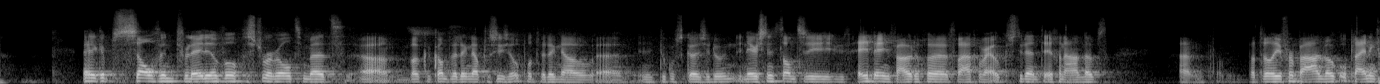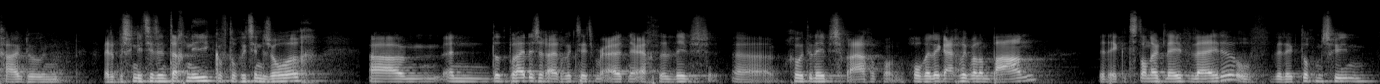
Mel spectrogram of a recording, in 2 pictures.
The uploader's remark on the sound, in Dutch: 1 Uur Over… is een live gespreksprogramma dat op 15 maart 2023 werd opgenomen in de Serre van de Botanische Tuinen in Utrecht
